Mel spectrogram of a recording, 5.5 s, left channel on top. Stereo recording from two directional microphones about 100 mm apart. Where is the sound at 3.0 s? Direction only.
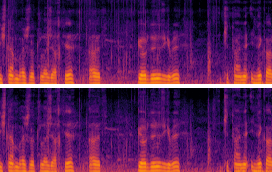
20° right (ahead or behind).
